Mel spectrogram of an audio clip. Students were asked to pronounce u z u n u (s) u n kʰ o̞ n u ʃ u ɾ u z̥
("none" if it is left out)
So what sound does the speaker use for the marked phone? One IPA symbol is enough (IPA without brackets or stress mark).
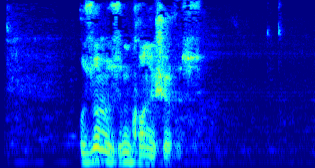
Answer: z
